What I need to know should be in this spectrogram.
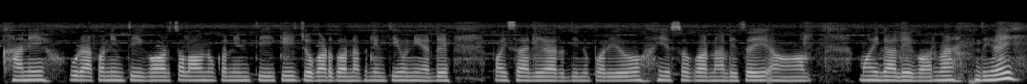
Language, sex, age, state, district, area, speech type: Nepali, female, 30-45, West Bengal, Darjeeling, rural, spontaneous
